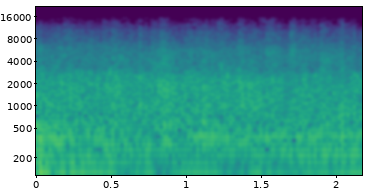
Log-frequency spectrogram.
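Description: audience applauding

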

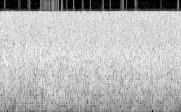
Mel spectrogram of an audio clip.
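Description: applause

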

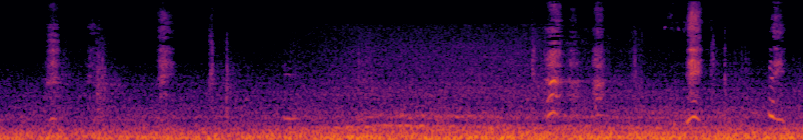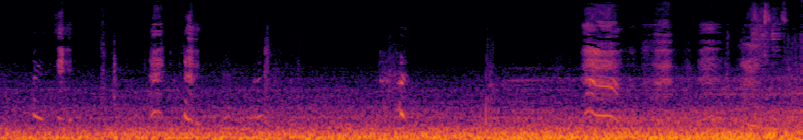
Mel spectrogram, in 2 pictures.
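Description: woman sobbing

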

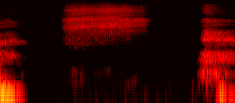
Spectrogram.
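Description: deep audible breathing

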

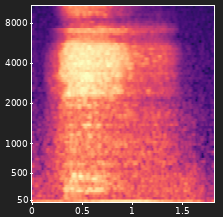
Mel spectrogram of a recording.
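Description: deep breath in

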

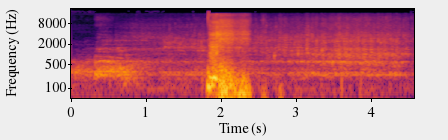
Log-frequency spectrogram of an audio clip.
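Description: toilet flushing

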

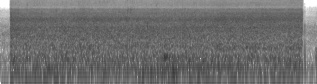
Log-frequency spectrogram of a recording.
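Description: heavy rain

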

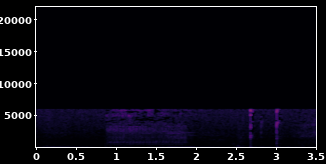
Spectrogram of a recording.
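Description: telephone ringing

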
